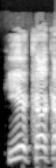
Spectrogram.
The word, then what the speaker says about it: Keokuk: Is that how you say it? Keokuk, Iowa? – Yep.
